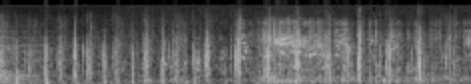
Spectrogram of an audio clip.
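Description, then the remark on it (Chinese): A busy flurry of wings flapping from a swarm of letters with small bat wings beating at a classroom window, with quick, uneven papery beats overlapping in a steady rhythm that keeps going throughout, moderately loud, with no voices. “外面突然传来了一阵翅膀拍打的声音，哎！”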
